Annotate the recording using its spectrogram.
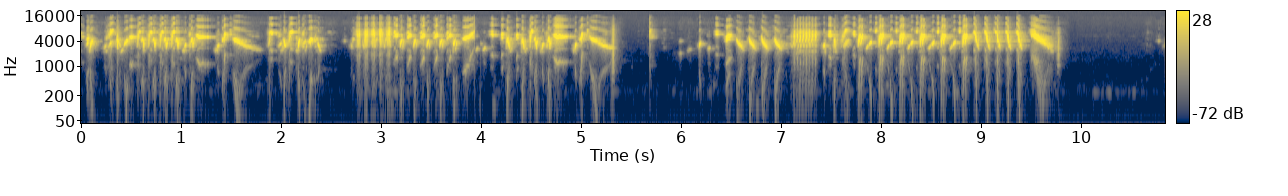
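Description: European goldfinch singing: fast, high twittering trills and sweeping notes in three long phrases, with short pauses between them.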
